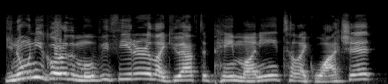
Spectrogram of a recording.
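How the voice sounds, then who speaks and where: A man hosting a children's show, joking and reacting with exaggerated excitement. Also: high-pitched, fast. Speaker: host of a kids' show. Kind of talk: playful, animated hosting.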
